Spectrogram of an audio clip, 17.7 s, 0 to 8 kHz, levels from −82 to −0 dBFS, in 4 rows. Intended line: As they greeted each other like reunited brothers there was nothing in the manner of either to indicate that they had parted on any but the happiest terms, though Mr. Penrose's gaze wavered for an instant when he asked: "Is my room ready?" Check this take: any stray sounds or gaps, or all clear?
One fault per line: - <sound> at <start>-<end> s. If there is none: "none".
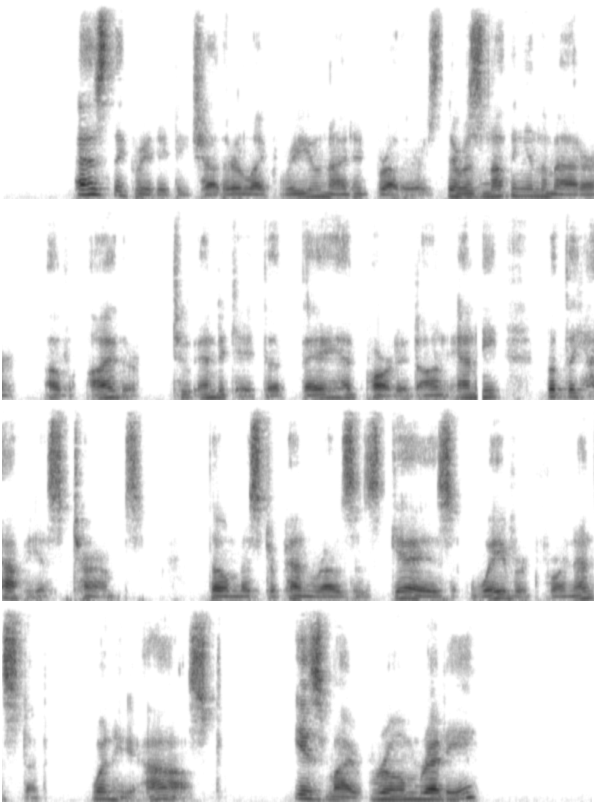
- dropout at 8.0-8.1 s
